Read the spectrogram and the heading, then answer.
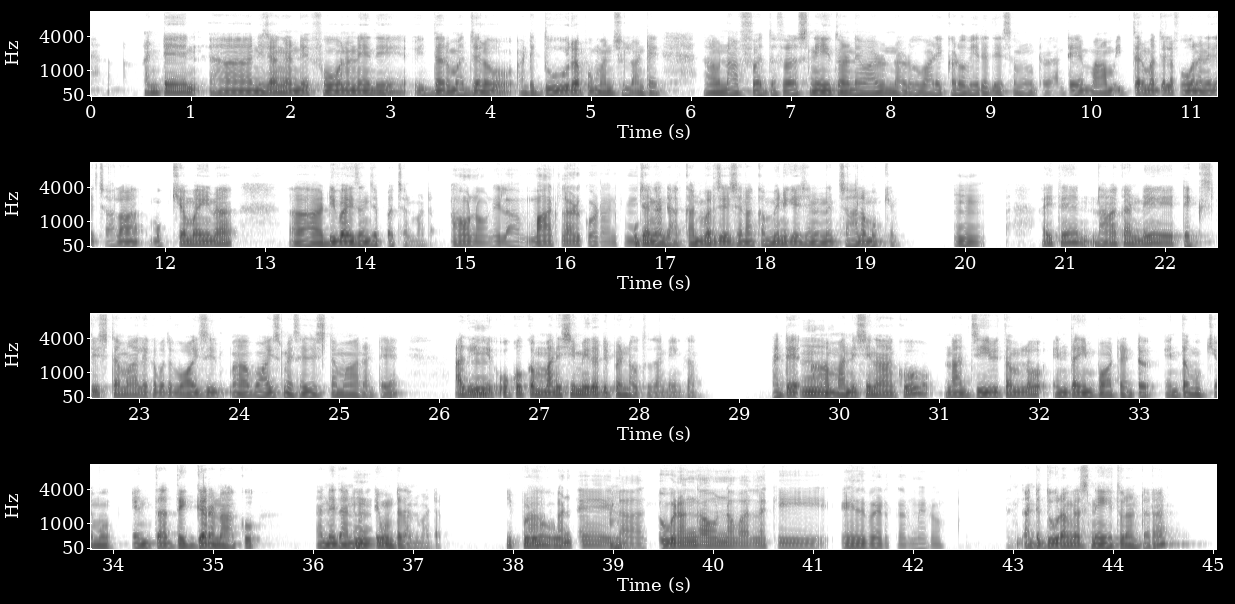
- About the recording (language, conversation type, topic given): Telugu, podcast, టెక్స్ట్ vs వాయిస్ — ఎప్పుడు ఏదాన్ని ఎంచుకుంటారు?
- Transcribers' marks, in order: tapping; in English: "ఫర్ ద"; in English: "డివైస్"; in English: "కన్వర్జేషన్"; in English: "కమ్యూనికేషన్"; in English: "టెక్స్ట్"; in English: "వాయిస్ మెసేజ్"; in English: "డిపెండ్"; in English: "ఇంపార్టెంట్"; other background noise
